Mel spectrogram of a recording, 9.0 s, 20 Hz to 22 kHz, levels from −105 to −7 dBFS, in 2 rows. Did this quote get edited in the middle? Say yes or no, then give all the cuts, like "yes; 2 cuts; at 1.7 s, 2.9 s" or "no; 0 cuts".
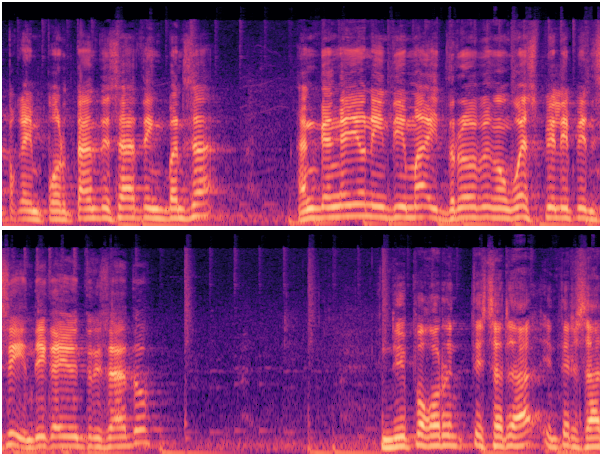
no; 0 cuts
